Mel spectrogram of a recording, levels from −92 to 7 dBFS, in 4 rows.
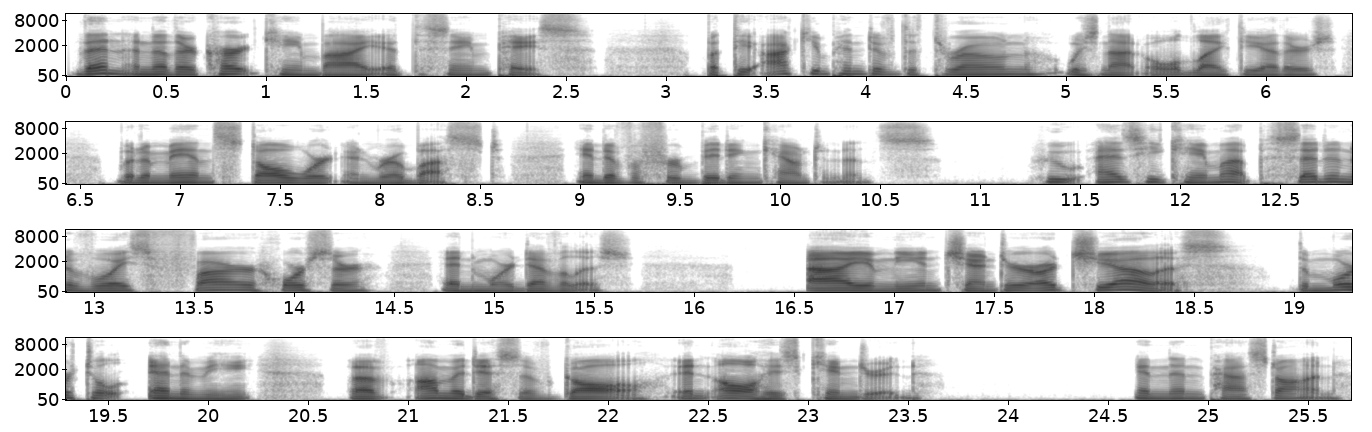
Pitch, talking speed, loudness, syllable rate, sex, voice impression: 120 Hz, 155 wpm, -23 LUFS, 4.5 syllables/s, male, very masculine, very adult-like, middle-aged, thick, slightly tensed, powerful, slightly bright, slightly hard, slightly clear, slightly halting, cool, intellectual, slightly refreshing, sincere, calm, mature, friendly, reassuring, slightly unique, slightly elegant, wild, slightly sweet, slightly lively, kind, slightly modest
